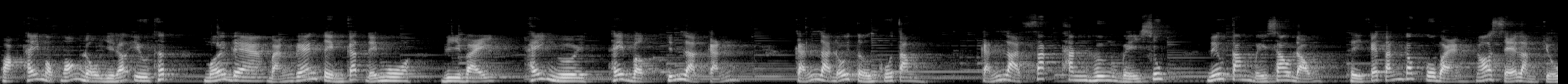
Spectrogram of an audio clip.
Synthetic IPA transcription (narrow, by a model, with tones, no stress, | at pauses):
hwa˨˩k̚t̪ʰə˨˦jmo˨˩t̚mɔ˨˦nɗo̰˧˨zi˨˩ɗɔ˨˦ʔi˧əwt̪ʰï˦˥k̚ | məː˨˦jzaː˧ɓa̰ː˧˨nzaː˨˦ŋt̪i˨˩mka˦˥jk̟̚ɗe˧˩mu˧ə | vi˨˩və̰˧˨jʔt̪ʰə˨˦jŋɨ˨˩əjt̪ʰə˨˦jvə˨˩t̚t͡ɕï˨˦ŋ̟laː˨˩ka˧˩jŋ̟ | ka̰˧˩jŋ̟laː˨˩ɗo˨˦jt̪ɨ̰˧˨əŋku˧˩ət̪ə˧m | ka˧˩jŋ̟laː˨˩sa˦˥k̚t̪ʰa˧jŋ̟ɦɨ˧əŋvḭ˧˨sʊ˦˥k͡p̚ | ne˨˦wt̪ə˧mɓḭ˧˨saː˧wɗo̰˧˨wŋ͡m | t̪ʰi˨˩kaː˨˦jt̪a˨˦jŋ̟ɣa˦˥wk͡p̚ku˧˩əɓa̰ː˧˨nnɔ˨˦sɛ̰˧˥laː˨˩mt͡ɕṵ˧˩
